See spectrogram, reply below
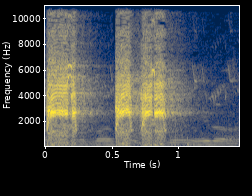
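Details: Black francolin calling from the top of a rock, giving harsh, grating, high-pitched bursts: three rasping notes in quick succession within a second and a half, over a faint low hum.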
